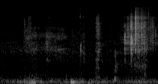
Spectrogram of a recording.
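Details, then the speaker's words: Honda Accord wheel turned slowly by hand, wheel off: rough, uneven scraping of pads dragging on the brake disc because a seized caliper or piston, possibly rusted from moisture past a torn boot, won't release; wheel gets hot. "das heißt wie wenn man ganz leicht auf der bremse wäre natürlich wenn er die ganze zeit reibt man sich vorstellen nach ein paar kilometern entwickelt das ding der hitze ohne ende"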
